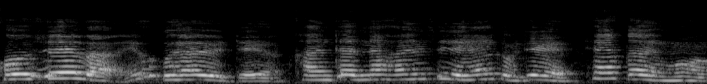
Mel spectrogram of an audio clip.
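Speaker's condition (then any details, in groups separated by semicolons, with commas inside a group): Cerebral palsy; severe, uses a wheelchair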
